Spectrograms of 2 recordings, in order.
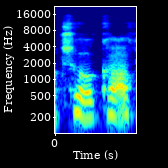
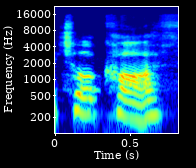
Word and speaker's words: Chillicothe: Chillicothe.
